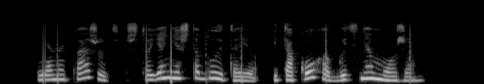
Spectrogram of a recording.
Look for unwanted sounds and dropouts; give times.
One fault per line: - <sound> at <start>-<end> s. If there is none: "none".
none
